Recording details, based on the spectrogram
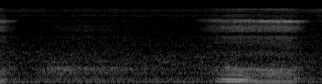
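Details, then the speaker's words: Snoring in a sleeping adult, recorded on a Flip Video camcorder at 9:19 on a Sunday to prove the snoring: a soft breathy inhale, then a louder buzzing snore on the next breath. "This is in case you don't believe me about your snoring. It's 9:19 Sunday."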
